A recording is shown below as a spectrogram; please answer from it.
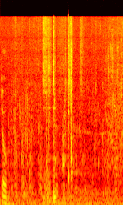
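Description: A small plastic measuring cup being picked up and handled, with a few crinkly plastic clicks about a second in, over a steady low engine-like hum.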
